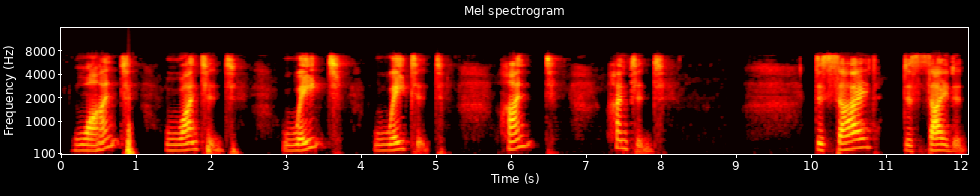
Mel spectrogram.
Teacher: the id adds a final syllable to the word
